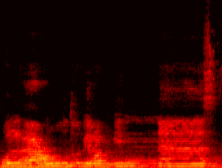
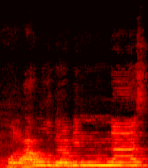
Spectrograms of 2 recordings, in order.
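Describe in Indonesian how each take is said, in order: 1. Surat ini dibacakan dengan tempo cepat. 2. Surat ini dibacakan sangat cepat, semuanya dalam satu tarikan napas. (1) "Itu mode tilawah cepat" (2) "Ada lagi yang lebih cepat, terawih satu surat satu kali nafas"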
